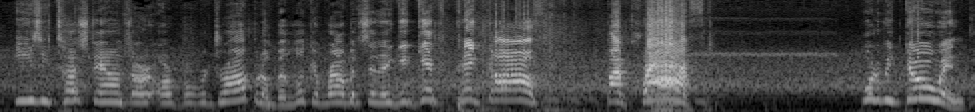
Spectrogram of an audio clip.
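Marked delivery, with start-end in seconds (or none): 2.9-7.2 higher, louder disbelieving shout; frustrated yell. Real, not acted. Gamer reacting to a thrown pick, frustrated yell.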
